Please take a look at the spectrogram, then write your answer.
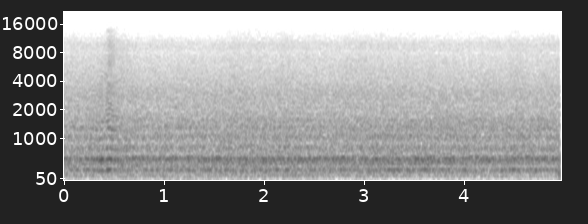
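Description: Dense, steady buzzing of many honeybees swarming close by, a continuous droning hum without pause.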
